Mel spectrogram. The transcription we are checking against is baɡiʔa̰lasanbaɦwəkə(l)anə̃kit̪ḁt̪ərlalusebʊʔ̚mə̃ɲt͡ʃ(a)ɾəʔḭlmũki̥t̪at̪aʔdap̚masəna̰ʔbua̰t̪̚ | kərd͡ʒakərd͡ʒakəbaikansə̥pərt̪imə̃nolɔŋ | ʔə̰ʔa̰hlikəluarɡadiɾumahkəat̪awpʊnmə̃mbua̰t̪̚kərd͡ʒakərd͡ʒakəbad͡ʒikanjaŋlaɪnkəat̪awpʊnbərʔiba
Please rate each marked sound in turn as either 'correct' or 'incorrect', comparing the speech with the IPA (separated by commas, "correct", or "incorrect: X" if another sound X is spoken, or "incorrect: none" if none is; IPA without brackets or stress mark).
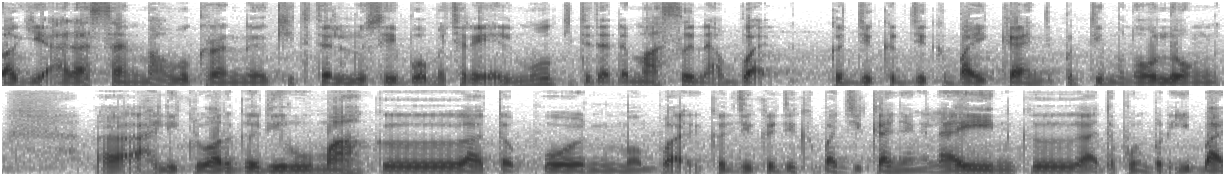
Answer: incorrect: ɾ, correct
